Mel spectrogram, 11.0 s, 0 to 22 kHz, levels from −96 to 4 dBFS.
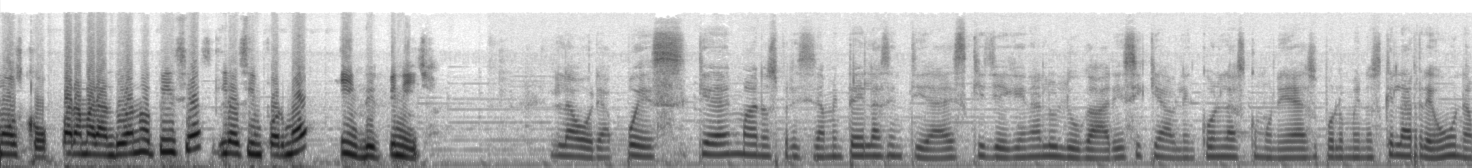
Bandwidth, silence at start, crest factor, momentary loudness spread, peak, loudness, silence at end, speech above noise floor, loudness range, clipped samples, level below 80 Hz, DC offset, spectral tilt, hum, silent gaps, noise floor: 14 kHz; 0 s; 14 dB; 17 LU; 0 dBFS; -15 LUFS; 0 s; 30 dB; 14 LU; under 0.1%; -44 dBFS; under 0.1%; -6 dB/octave; none; none; -45 dBFS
